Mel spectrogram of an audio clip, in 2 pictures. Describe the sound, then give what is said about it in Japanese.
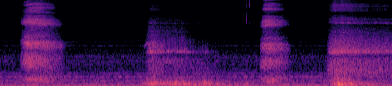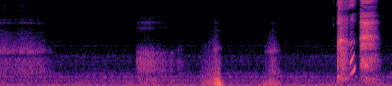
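Gentle air is blown into an ear during ear cleaning as a series of soft, breathy whooshes and puffs separated by quiet pauses, faint overall. “じゃあおじさんの大好きなふうふうしてあげる。それじゃあ行くよ。”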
